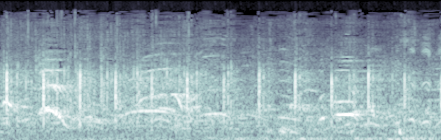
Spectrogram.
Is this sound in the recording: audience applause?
yes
